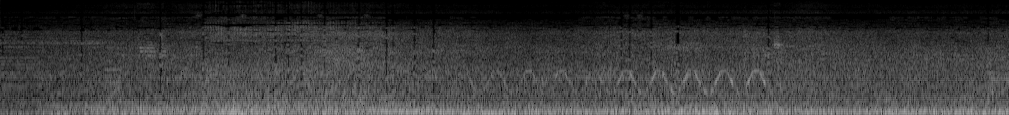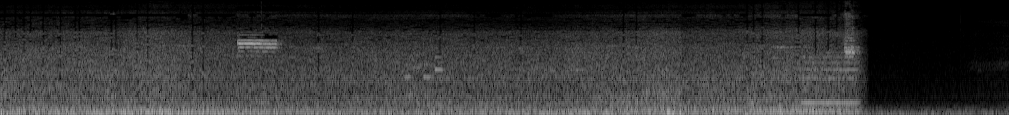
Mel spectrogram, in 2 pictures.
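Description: Steady road traffic noise with motorbikes and cars passing, a faint wavering tone for a couple of seconds about a third of the way in, and a short horn toot about twelve seconds in. The sound cuts off suddenly shortly before the end.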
